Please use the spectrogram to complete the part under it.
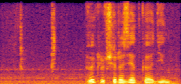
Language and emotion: Russian, neutral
